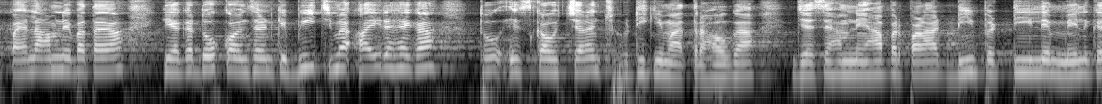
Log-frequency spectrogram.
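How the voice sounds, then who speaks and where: A man teaching English reading in a classroom style, asking his students questions and drilling each word slowly. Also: high voice, in a large hall. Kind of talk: classroom-style phonics lesson.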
